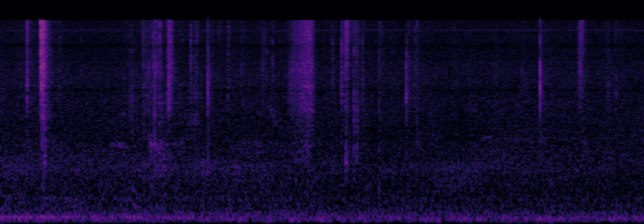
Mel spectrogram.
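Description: Quiet outdoor background: a low steady rumble that eases off after the first second or two, with about eight faint, sharp clicks scattered irregularly through it.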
